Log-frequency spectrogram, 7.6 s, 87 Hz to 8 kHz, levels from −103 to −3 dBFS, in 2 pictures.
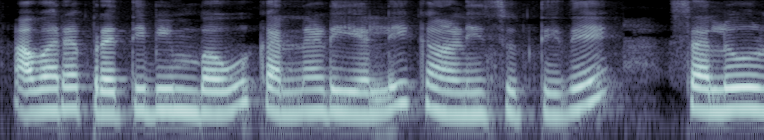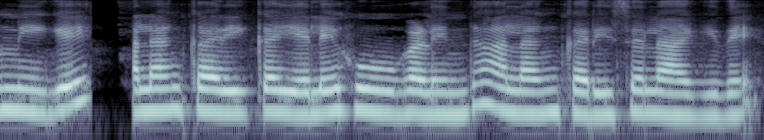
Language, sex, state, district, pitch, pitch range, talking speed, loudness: Kannada, female, Karnataka, Chamarajanagar, 220 Hz, 210-230 Hz, 70 wpm, -26 LUFS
